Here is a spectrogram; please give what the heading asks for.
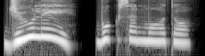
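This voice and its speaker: A woman's voice: high-pitched, expressive, slow, warm tone, dry recording, clean studio sound, voice pushed up. Woman playing an urgent, protective young man. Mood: shouting, urgent. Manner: urgent, commanding. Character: protective, alarmed male best friend, young adult.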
